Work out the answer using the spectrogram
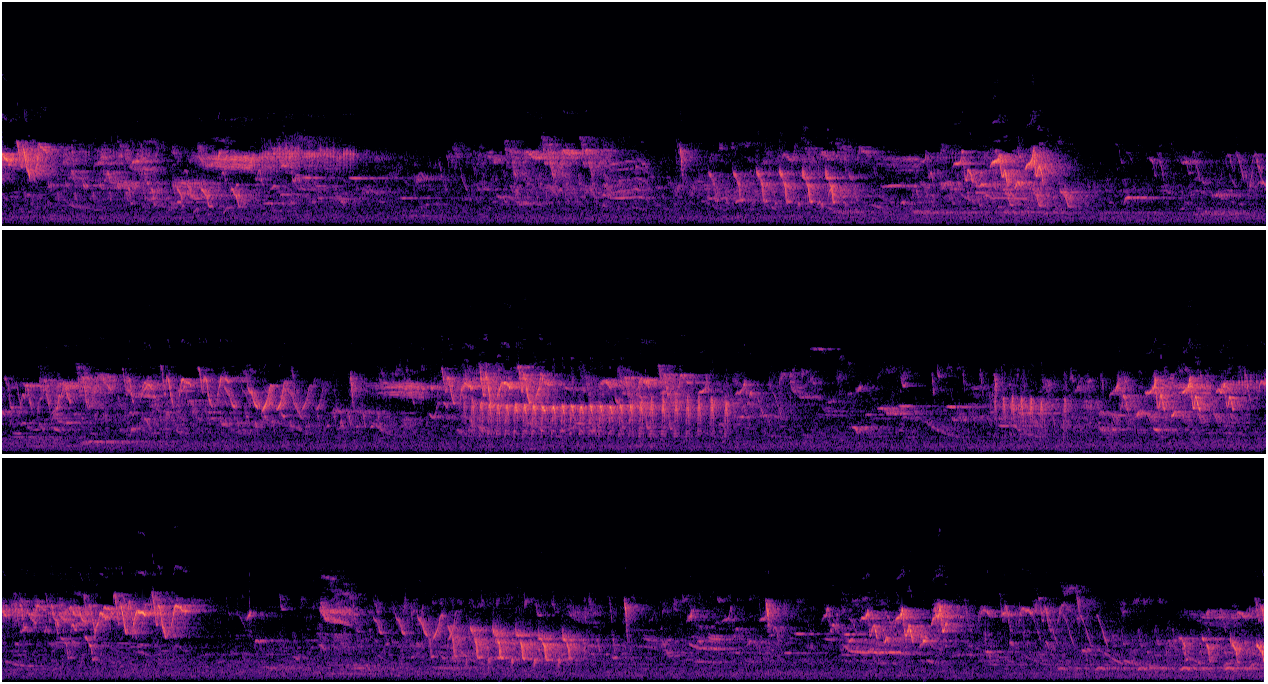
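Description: Faint birdsong: several birds chirping and trilling in quick repeated runs.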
